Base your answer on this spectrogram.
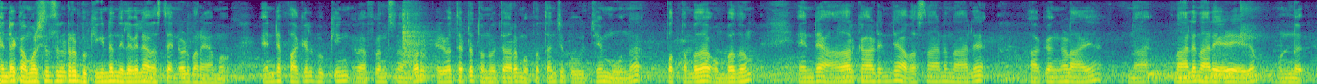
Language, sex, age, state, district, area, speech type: Malayalam, male, 18-30, Kerala, Idukki, rural, read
